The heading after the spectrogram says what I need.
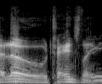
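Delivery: imitated, over-the-top, super smooth movie voice. Imagining how a character from the show might sound: imitating a super smooth movie voice. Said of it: "super smooth, movie voice".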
